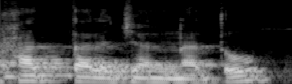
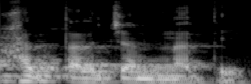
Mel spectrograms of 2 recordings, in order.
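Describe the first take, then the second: First: The word jannat ends with the vowel u. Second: The word jannat ends with the vowel i. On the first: "boleh dibaca dengan tiga harokat" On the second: "boleh dibaca dengan tiga harokat"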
